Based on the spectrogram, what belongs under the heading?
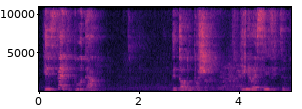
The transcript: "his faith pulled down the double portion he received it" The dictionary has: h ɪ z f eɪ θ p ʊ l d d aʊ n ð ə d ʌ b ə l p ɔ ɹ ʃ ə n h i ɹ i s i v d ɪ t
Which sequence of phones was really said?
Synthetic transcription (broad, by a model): h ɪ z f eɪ t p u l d d aʊ n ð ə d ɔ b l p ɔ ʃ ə h i ɹ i s i v ɪ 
